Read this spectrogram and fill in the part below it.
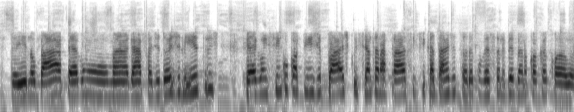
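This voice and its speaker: Dry and close with no echo, a woman's dark, mellow voice moves at a fairly quick pace. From Rio de Janeiro, Brazil. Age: 20s. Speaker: state legislator. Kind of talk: interview.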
